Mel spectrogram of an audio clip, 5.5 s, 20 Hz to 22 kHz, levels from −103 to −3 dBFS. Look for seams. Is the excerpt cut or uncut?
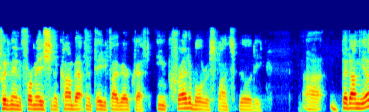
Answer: cut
